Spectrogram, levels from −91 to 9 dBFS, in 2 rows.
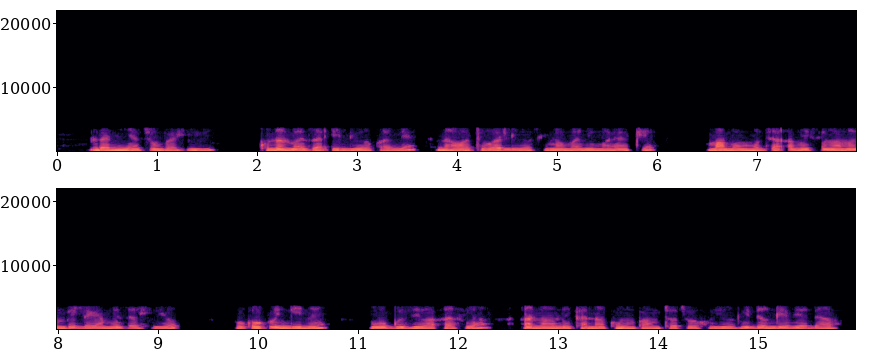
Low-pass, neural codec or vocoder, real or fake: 3.6 kHz; codec, 24 kHz, 3 kbps, HILCodec; fake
